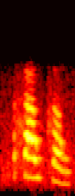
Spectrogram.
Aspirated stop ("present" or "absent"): absent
